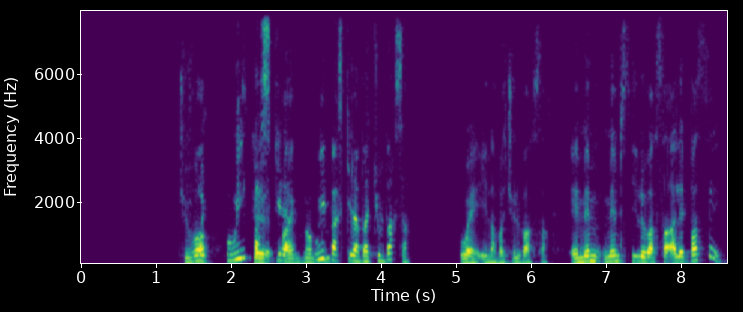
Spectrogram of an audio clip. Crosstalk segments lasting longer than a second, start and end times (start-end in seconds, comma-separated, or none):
1.5-3.2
